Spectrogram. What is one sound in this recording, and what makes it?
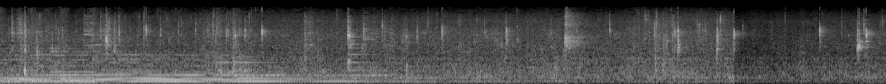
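A metal slotted spoon scrapes and clinks against a metal wok.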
